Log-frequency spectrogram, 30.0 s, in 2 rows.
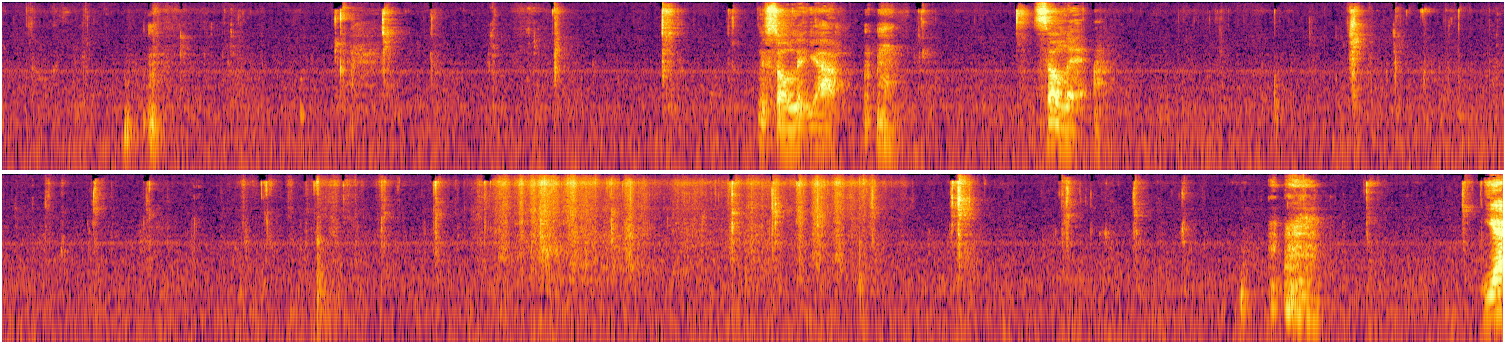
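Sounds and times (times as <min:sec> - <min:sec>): wet chewing mouth smacks: 0:13.4 - 0:18.2.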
